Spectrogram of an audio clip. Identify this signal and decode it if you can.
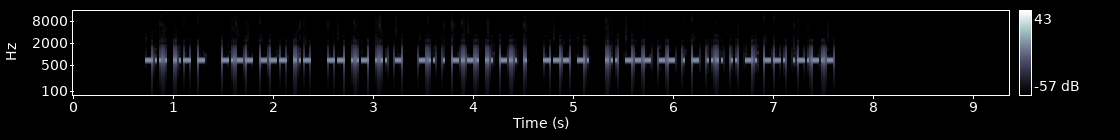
Morse code, heard as a keyed tone, about 48 wpm, 700 Hz. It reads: BUT YOU MUST DECIDE ON SOMETHING.
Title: Sentences from Top 600 Words 50wpm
